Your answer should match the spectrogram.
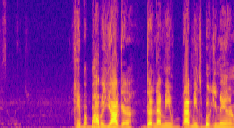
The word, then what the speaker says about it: Baba Yaga: Baba Yaga. Say it right. Okay, well, Yaga. I'm sorry, Baba Yaga, Baba Yaga. Yeah, the boogeyman. No, not Boogeyman, Baba Yaga.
